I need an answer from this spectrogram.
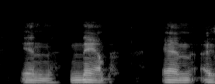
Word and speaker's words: GNAMP: that people mispronounce it they don't know that the g is silent and i kind of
